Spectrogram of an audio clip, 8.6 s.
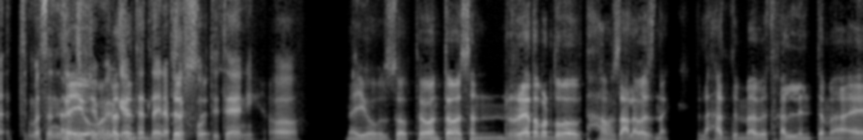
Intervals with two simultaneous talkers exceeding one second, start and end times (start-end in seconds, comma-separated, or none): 0.6-2.1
